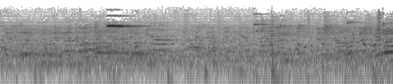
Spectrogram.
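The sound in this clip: A basketball is dribbled across midcourt during a game, with repeated bounces under a layer of crowd chatter and voices and a brief louder swell partway through.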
